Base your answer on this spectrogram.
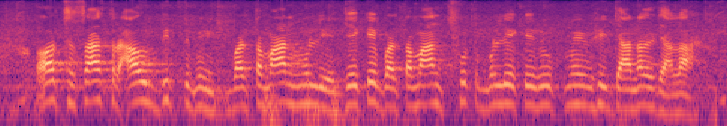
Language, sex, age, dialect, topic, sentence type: Bhojpuri, female, 25-30, Western, banking, statement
